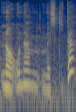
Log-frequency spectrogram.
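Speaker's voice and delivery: usual speaking voice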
